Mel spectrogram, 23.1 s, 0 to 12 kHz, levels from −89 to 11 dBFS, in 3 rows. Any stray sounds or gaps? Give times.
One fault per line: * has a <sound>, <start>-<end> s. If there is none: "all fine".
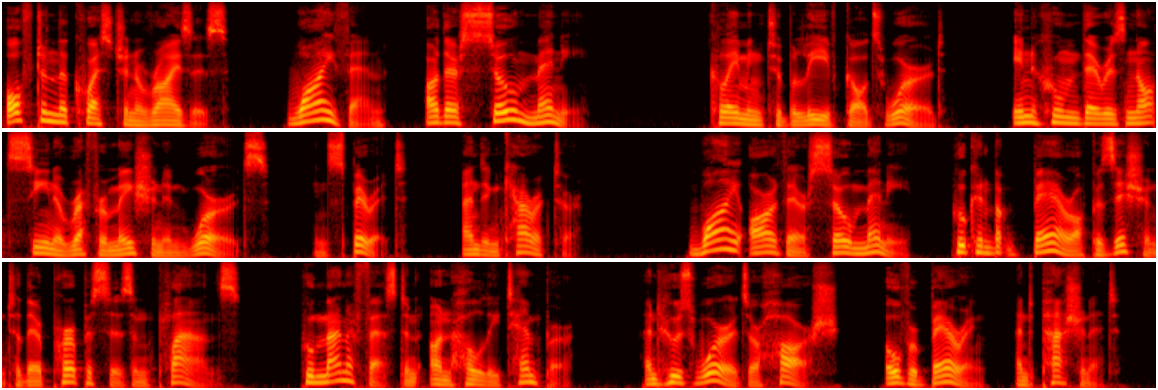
all fine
